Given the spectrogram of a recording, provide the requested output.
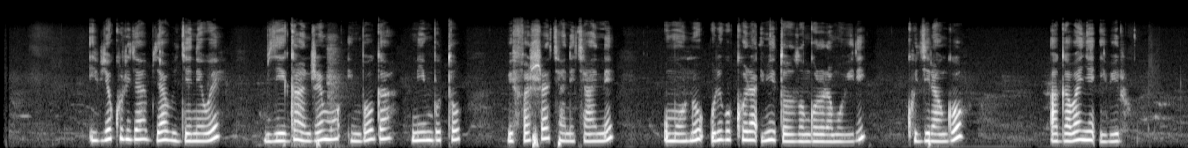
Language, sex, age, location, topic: Kinyarwanda, female, 18-24, Kigali, health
